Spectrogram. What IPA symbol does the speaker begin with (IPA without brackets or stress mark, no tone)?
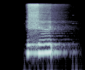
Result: z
